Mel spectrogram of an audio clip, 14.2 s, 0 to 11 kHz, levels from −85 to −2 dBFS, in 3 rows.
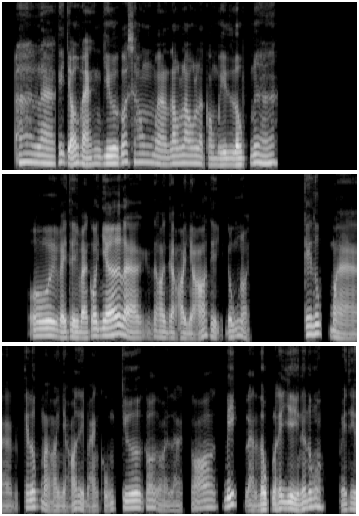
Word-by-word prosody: À, 170 +1 0
là 150 -3 +1
cái 175 - -2
chỗ 135 - +5
bạn 135 -1 +1
vừa 145 0 +6
có 170 +5 0
sông 165 -2 -4
mà 135 -3 0
lâu 145 +3 -1
lâu 150 -1 +1
là 140 - -1
còn 120 -1 -5
bị 120 +1 +1
lụt 120 +2 +2
nữa 165 +2 +1
hả? 155 +2 0 1.4
Ôi. 135 +1 +3
Vậy 105 -3 +3
thì 110 -3 +2
bạn 100 -1 +2
có 135 - +3
nhớ 145 +5 +6
là 105 -11 +3 0.2
hồi 110 -4 -2
nhỏ- 100 -1 -2
nhỏ 95 -3 -1
thì - - -6
đúng 115 +5 -3
rồi, 115 - -5 0.7
cái 165 +1 +2
lúc 180 +1 +1
mà 90 -7 -3 0.3
cái 140 - -2
lúc 150 -1 0
mà 105 - -2
hồi 85 +1 -7
nhỏ 85 +6 -6
thì 105 -4 -4
bạn 85 +1 -10
cũng 90 +7 -9
chưa 135 +1 +2
có, 70 0 -4
gọi - - -8
là, - - -9
có 145 +1 -5
biết 175 +7 +3
là 95 - -6
lụt 105 +4 +3
là 105 - 0
cái 125 0 +1
gì 120 -5 +4
nữa, 120 - 0
đúng 150 +3 -1
hông? 155 - -3 0.2
Vậy 100 - -4
thì 110 -1 -4
135 Hz, 240 wpm, -23 LUFS, 105-150 Hz, 1.4 s, vừa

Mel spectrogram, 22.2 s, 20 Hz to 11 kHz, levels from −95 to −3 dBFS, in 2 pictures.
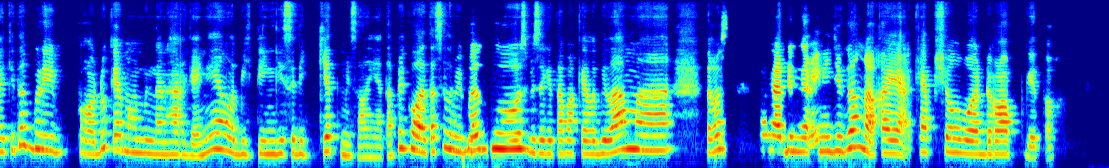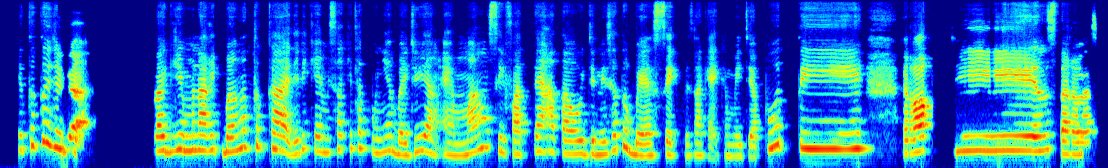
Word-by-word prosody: kita 290 +7 -4
beli 275 -5 -2 0.2
produk 220 +7 -4
emang 245 -3 -5
dengan 210 -2 -4
harganya 205 +1 -4
yang 275 - 0
lebih 215 -2 -6
tinggi 215 0 -4
sedikit 225 +3 -3
misalnya, 175 -3 -9
tapi 190 - -3
kualitasnya 250 +1 +3
lebih 255 -1 -4
bagus, 295 +1 +5
bisa 230 -1 -4
kita 225 0 -3
pakai 220 0 -3
lebih 225 - -1
lama, 270 0 +3 0.3
terus 270 +5 -1 0.3
pernah 275 -2 +5
denger 255 -1 0
ini 255 +2 -2
juga 270 +5 +2
nggak, - - +5
kayak 225 -2 +3
capsule 240 0 -2
wardrobe 215 0 +3
gitu? 165 0 -7 0.8
Itu 275 - -7
tuh 420 - +3
juga 270 -5 +4 0.8
lagi 260 +2 +2
menarik 270 +1 +1
banget 265 +6 -1
tuh, 340 -1 -6
Kak, 275 -6 +4
jadi 235 - -9
kayak 260 -2 -5
misal 280 +3 -10
kita 295 +1 -8
punya 240 +2 -9
baju 200 +3 -5
yang 255 -3 -3
emang 215 +11 -4
sifatnya 230 -4 -5
atau 220 -3 -2
jenisnya 210 +4 -5
tuh 315 -2 -2
basic, 195 +1 -4
misalnya 195 +1 -12
kayak - - -13
kemeja 180 -1 -10
putih, 295 -4 +2 0.4
rok 255 +3 +9 0.2
jeans, 265 +1 +2
terus 205 -1 +1
250 Hz, 155 wpm, -24 LUFS, 215-275 Hz, 0.8 s, rok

